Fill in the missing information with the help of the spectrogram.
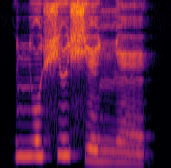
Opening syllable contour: high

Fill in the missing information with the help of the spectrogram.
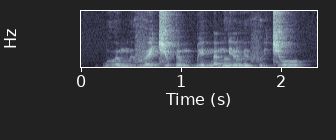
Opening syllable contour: low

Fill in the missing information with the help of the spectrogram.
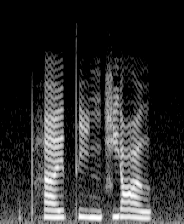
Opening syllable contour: rising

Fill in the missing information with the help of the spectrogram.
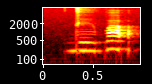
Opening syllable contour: low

